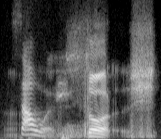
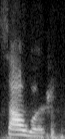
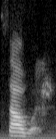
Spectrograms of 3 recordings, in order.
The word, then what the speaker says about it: sour: it in the chat you can try to pronounce it shower not shower okay sour sour shower ah yes this is correct sour that's how it is pronounced actually my medium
